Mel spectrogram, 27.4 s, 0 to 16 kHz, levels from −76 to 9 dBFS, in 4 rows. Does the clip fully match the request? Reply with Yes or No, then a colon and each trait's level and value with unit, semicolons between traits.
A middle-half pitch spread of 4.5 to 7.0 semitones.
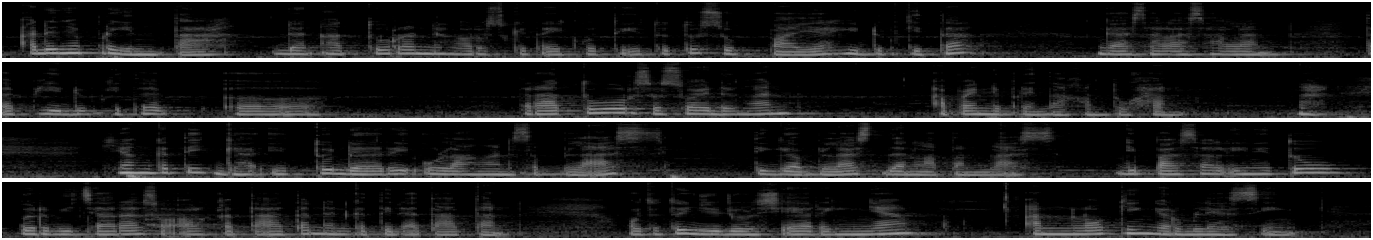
No: average, 2.9 semitones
